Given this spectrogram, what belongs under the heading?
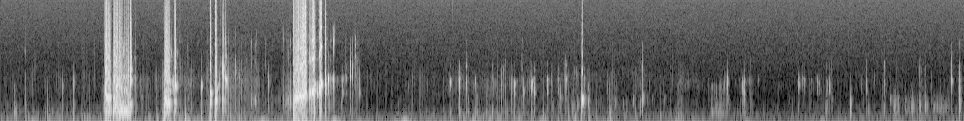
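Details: ASMR recording of stomach growling: loud gurgles and rumbles early on, then a run of small bubbling pops; ordinary bowel sounds (borborygmi).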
